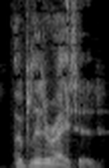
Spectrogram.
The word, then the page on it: obliterated: Australian English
